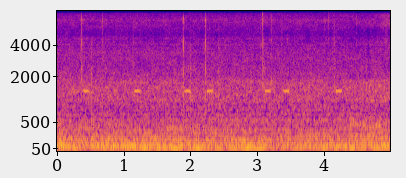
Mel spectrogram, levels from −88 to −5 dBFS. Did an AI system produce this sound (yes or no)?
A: yes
